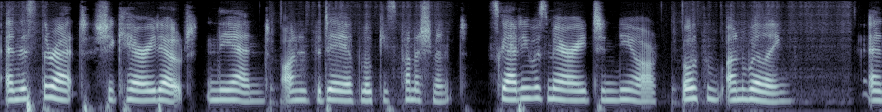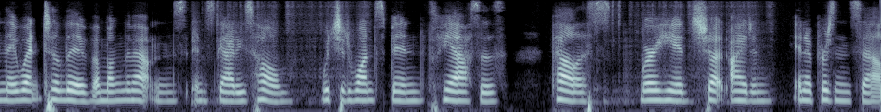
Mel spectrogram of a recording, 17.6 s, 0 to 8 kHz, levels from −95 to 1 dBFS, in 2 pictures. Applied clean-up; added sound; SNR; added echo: neural separator model SepFormer DNS4.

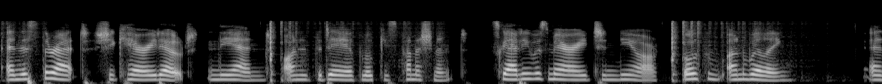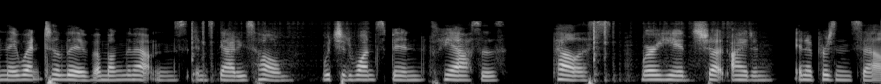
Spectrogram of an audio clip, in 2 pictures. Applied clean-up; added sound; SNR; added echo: neural mask model RNNoise.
